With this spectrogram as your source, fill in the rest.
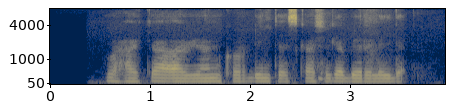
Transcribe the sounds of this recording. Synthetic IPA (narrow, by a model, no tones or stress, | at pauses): wɑħɑjkʰɐaːwɪjaːnkʰɔrd̪ɪnt̪ʰɐɪskʰaːʃɪɣɐbɛːɾɐlɛjd̪ɐ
